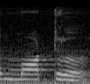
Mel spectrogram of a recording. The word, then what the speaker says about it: modal: Perlu diketahui sebelum kita membahas lebih jauh tentang should, ya, should itu termasuk salah satu model dalam bahasa Inggris. Model, ya, model tulisannya modal, ya, modal tulisannya begitu tapi bacanya model.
